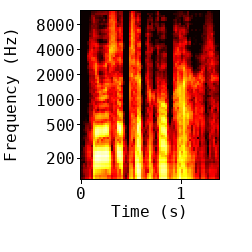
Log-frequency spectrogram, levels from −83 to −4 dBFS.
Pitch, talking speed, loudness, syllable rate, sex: 165 Hz, 215 wpm, -18 LUFS, 7.0 syllables/s, male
